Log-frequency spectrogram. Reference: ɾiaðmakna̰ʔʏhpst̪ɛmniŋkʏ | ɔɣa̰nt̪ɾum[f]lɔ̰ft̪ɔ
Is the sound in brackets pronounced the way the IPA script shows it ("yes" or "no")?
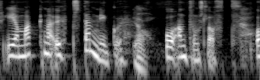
no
